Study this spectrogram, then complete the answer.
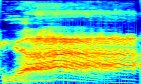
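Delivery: long, drawn-out roar; triumphant yell. Retold or imitated. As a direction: roar it like a player standing over his opponent. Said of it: "Romero just goes like".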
